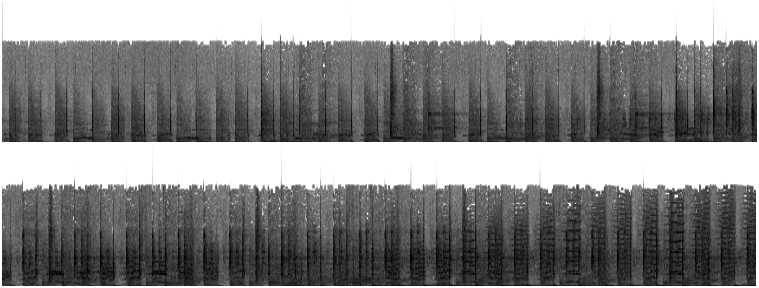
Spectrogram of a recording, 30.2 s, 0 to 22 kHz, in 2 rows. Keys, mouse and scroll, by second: 0.9-4.1 drag, 6.1 click, 6.9-11.4 drag, 12.6-15.8 drag, 17.7-19.7 middle drag, 19.7 scroll up 2, 20.2-21.3 middle drag, 21.3 KP_1, 22.8 g, 25.8-29.3 middle drag, 29.3 shift+z.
